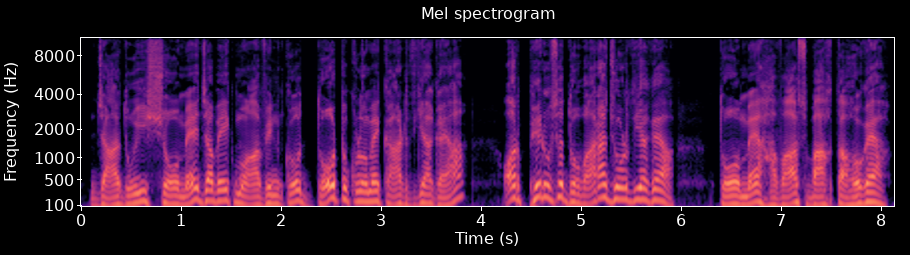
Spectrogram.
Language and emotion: Urdu, surprised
